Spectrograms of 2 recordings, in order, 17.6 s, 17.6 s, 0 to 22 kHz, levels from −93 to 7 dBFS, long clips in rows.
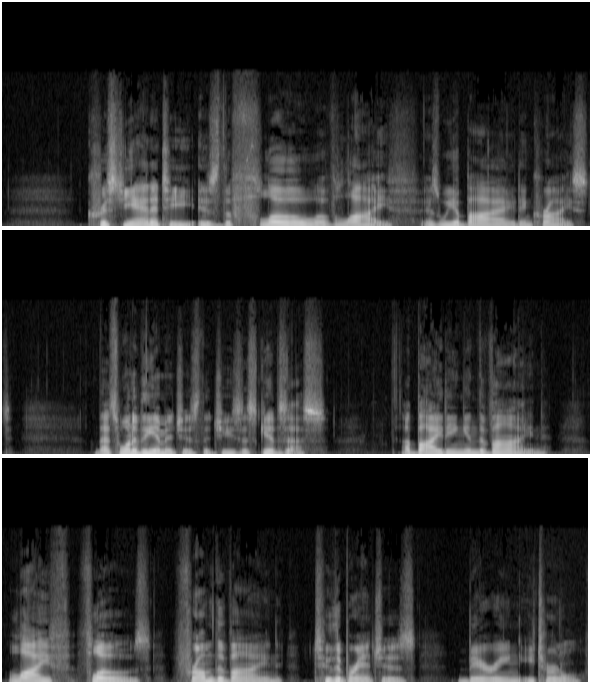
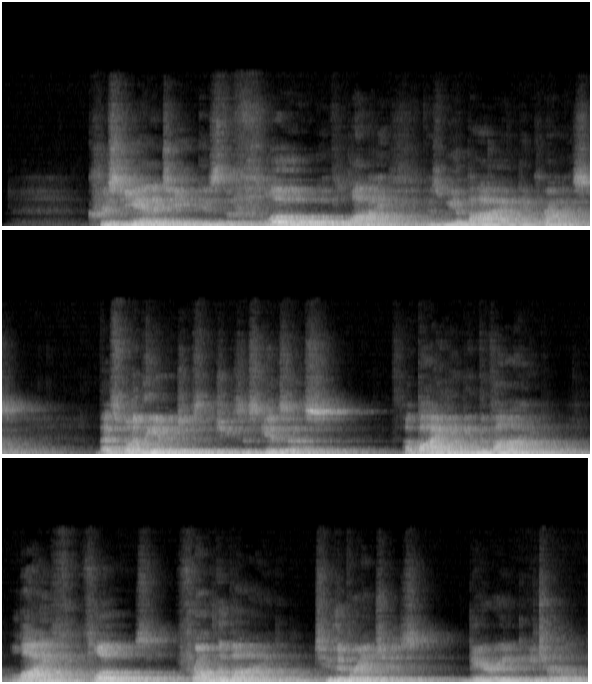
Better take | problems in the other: first | off-mic speech; far // room echo; strong; dies away in 1.7 s

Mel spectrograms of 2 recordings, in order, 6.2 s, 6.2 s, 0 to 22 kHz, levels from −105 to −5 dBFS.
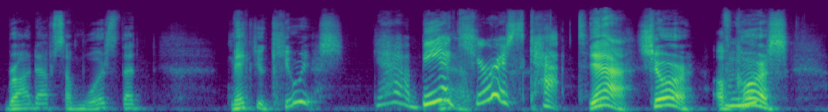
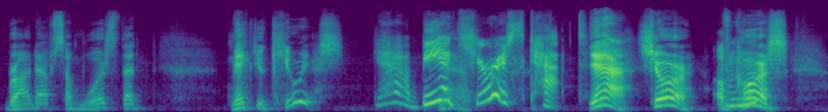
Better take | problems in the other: first | thin; very slightly; fading below 850 Hz

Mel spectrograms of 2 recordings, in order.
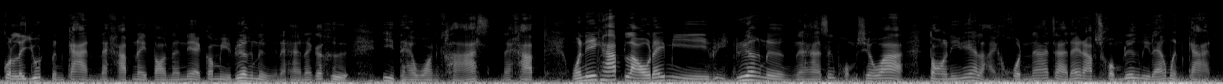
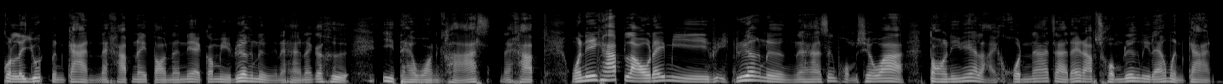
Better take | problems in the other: second | low rumble; noticeable; throughout; 15 dB below the speech

